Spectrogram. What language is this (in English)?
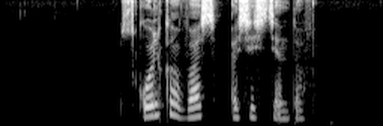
Russian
